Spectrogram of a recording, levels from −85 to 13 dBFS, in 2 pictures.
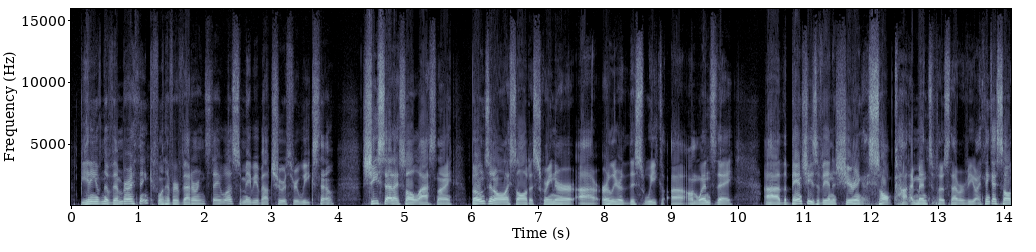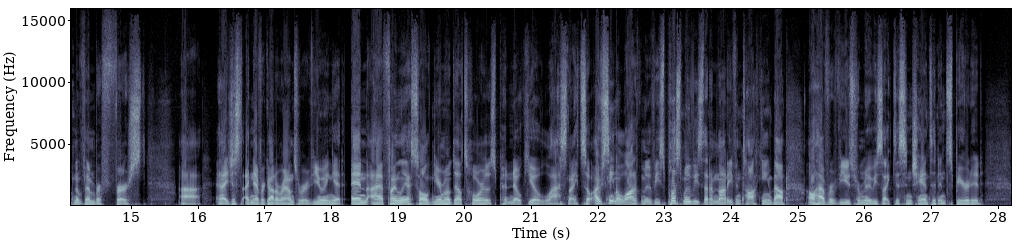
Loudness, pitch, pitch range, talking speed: -17 LUFS, 120 Hz, 110-140 Hz, 230 wpm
